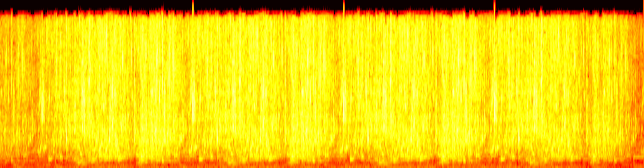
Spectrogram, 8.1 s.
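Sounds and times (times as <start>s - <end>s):
flowing river water rushing and trickling: 0.0s - 8.0s.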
